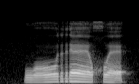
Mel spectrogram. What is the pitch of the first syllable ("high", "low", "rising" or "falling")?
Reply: rising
